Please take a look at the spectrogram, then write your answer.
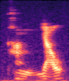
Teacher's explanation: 系个鼻音系好重，即系收声嘅时候咧，个鼻音系好重噶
